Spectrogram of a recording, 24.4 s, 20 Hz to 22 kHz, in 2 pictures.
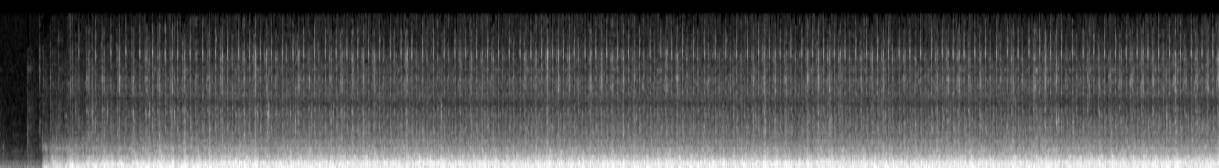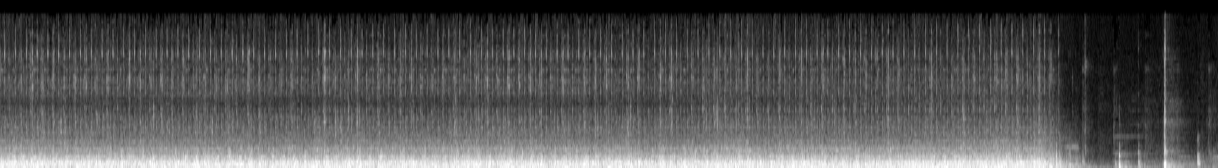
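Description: A Singer Fashion Mate 5560 sewing machine runs continuously, stitching at a steady, fast mechanical whir with a fine rhythmic chatter for about twenty-two seconds, loud and close, before stopping abruptly.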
